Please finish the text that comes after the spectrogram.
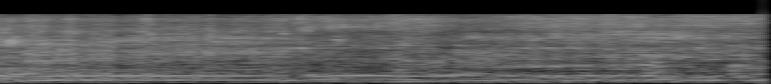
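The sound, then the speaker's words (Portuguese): A motorcycle engine revs loudly and continuously, its pitch dipping and then climbing again as the throttle is worked, with a rough background roar and no voices, as motorcyclists do stunts at a late-afternoon street party in Butantã. “No Butantã, do outro lado da cidade, a festa começa no fim de tarde som alto nos carros, gente aglomerada e motoqueiros fazendo manobras.”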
